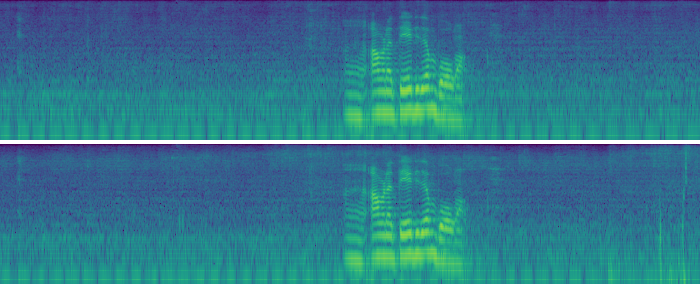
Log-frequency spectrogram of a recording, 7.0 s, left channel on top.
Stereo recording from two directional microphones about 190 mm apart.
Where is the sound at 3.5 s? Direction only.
5° right (ahead or behind).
